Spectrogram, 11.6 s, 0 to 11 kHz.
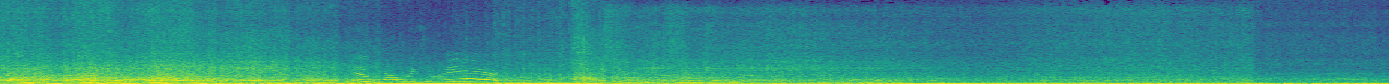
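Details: Freshly built Mopar 383 V8 for a '68 Dodge D200 on the dyno stand, timing at 34 degrees: deep, even lope, one clean rev blip rising and falling smoothly, then settling; sounds healthy.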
